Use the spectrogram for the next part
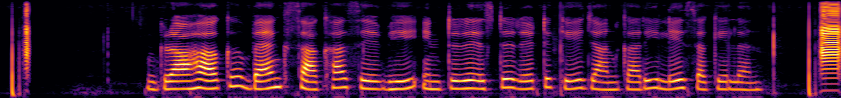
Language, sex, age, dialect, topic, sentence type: Bhojpuri, female, 25-30, Western, banking, statement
